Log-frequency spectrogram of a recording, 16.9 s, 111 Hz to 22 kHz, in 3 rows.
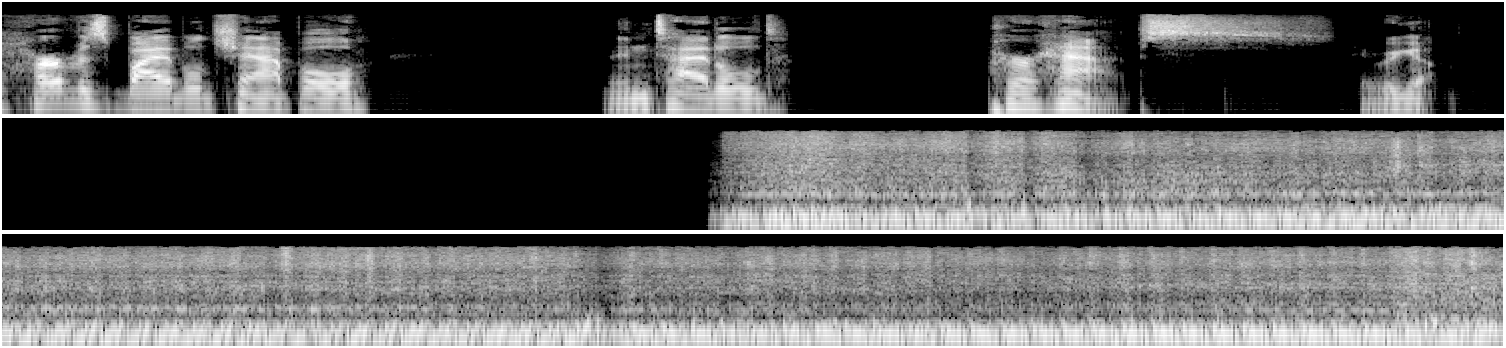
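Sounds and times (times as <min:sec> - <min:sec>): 
speech: 0:00.1 - 0:01.5, 0:02.3 - 0:03.0, 0:03.7 - 0:05.5
motorcycle engine idling: 0:08.3 - 0:16.8.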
